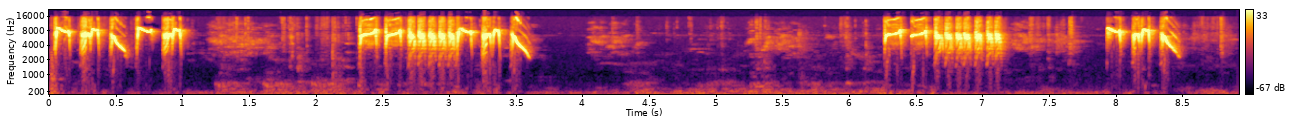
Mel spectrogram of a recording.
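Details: Juvenile cinereous tit singing a long rolling song meant to provoke other birds: repeated groups of high downslurred whistles alternating with buzzy trilled rolls, spaced by pauses of about two seconds, over a steady low hum.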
